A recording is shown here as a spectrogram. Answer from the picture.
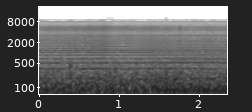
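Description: Multirotor drone's electric motors and propellers running steadily while hovering, heard from on board: a steady hum made of several held tones.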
